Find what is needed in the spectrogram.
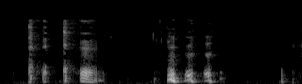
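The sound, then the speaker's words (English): Harsh coughing from a person: two clusters of raspy bursts separated by a short pause, then a brief, softer cough at the end. “once I cough this out”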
